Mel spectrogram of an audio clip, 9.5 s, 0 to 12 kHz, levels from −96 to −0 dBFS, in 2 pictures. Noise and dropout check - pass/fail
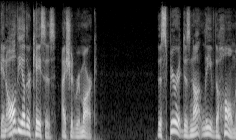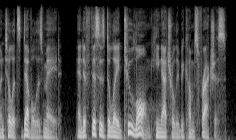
pass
